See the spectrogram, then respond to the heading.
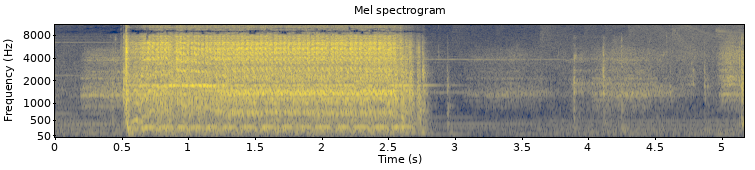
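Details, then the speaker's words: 1993 Evinrude 90 HP V4 two-stroke outboard, spark present, fired on carb spray: starter whirs evenly about two seconds with no combustion, cranks but won't start, definitely not getting fuel. "Pump it. See if it It's definitely not getting fuel."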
